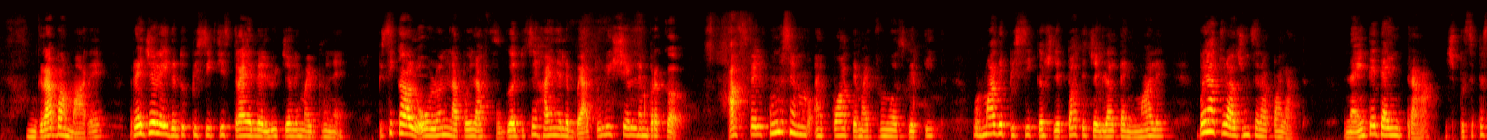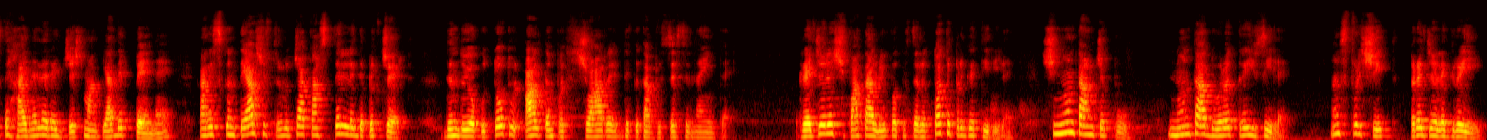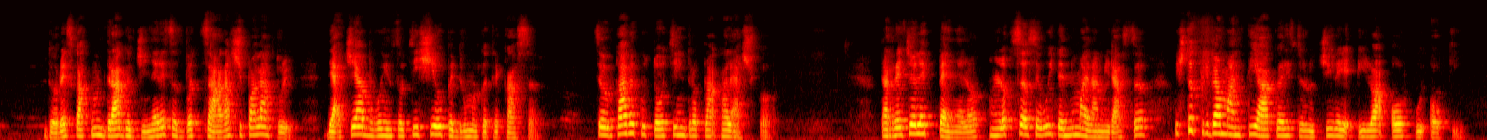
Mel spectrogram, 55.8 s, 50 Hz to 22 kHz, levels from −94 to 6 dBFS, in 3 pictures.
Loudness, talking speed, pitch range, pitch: -31 LUFS, 155 wpm, 170-215 Hz, 185 Hz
